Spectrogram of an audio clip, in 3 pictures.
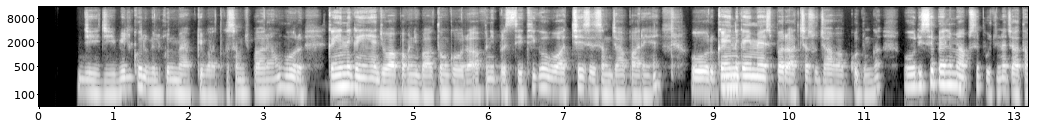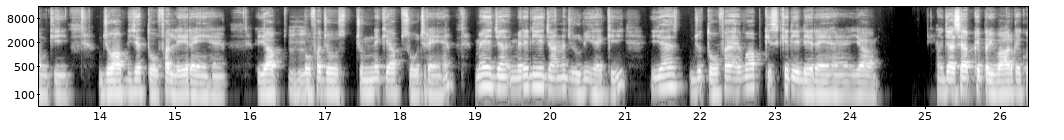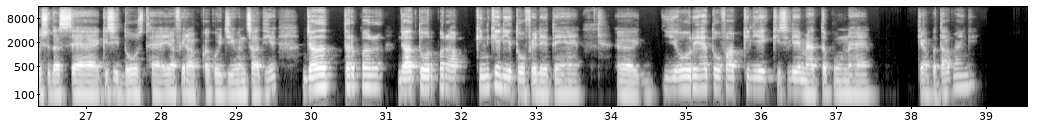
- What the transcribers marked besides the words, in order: none
- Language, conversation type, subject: Hindi, advice, किसी के लिए सही तोहफा कैसे चुनना चाहिए?
- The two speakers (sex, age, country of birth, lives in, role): male, 20-24, India, India, user; male, 45-49, India, India, advisor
